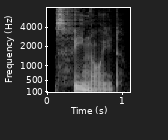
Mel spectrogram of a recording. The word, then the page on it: sphenoid: British English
